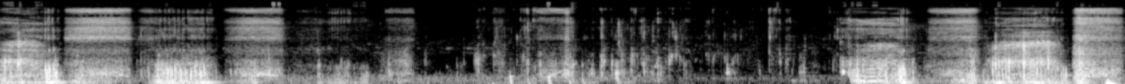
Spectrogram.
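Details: Pug puppy eating cucumber as a healthy treat indoors; loud, breathy snorts and wheezy puffs come in bursts at the start and end, with soft crunchy chewing clicks in a quieter middle stretch.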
